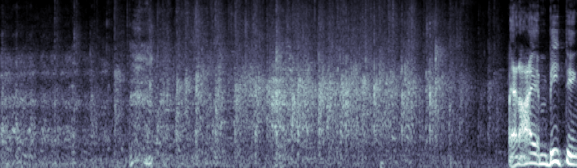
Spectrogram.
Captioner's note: applause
